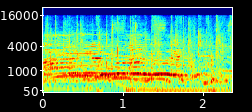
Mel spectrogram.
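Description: A group of young children's and adults' voices singing a sun-safety song, ending the line 'Yes, I am' and holding sung notes.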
